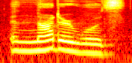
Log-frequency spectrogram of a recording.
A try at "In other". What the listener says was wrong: The D, it's not a D, I'm sorry, it's a the. Try it again.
